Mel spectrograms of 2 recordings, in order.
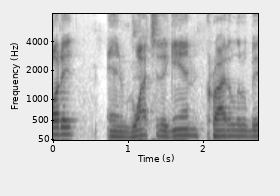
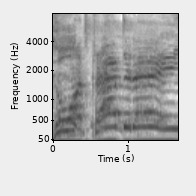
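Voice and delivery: high, loud drawn-out holler; shouted, stretched-out comic announcement; mock calling out; 13 semitones higher, 5 dB louder, much slower than usual. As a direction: call out dinner like a comic vendor. Mock calling out crab dinner.

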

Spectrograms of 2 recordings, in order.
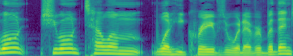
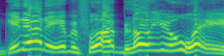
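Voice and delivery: high granny threat; threatening old lady; 10 semitones higher, 3 dB louder than usual. Retold or imitated. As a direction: threaten him as an old woman. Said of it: "she's like".

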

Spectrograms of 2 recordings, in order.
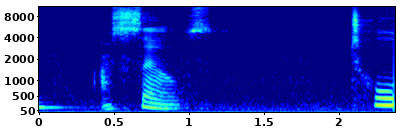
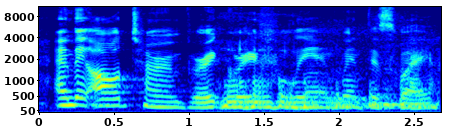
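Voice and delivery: normal talking voice

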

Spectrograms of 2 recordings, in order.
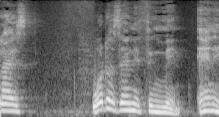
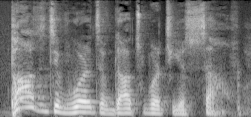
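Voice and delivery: normal talking voice

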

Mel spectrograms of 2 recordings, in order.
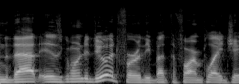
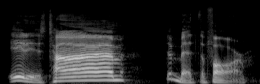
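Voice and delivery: drawn-out announcer build-up; announcer intro; 5 semitones higher, 4 dB louder, slower than usual. Acted. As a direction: stretch out time, then drop. Segment intro catchphrase.

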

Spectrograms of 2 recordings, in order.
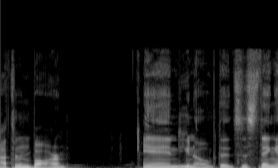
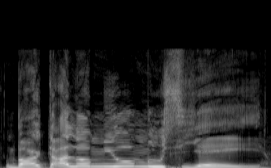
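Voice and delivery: put-on slow, high, louder old man voice; 10 semitones higher, 5 dB louder, much slower than usual. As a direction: announce the name in a hammed-up old voice. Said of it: "the old man goes".

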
